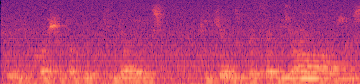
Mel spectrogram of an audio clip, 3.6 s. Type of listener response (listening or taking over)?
listening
